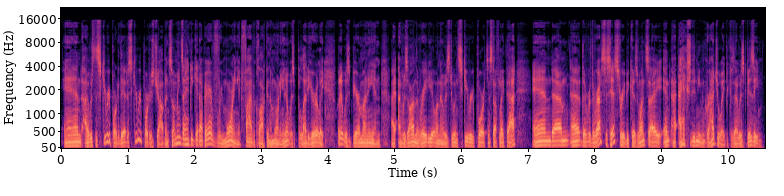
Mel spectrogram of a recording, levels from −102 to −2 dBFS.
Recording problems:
wrong speed, natural pitch; too fast; 1.5 times normal speed

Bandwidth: 15 kHz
